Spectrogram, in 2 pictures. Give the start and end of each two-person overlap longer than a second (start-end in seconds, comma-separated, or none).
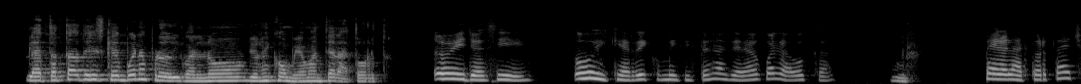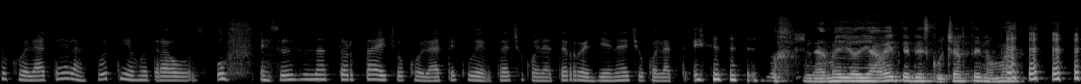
none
